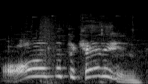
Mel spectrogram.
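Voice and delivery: high, whiny plea for the cat; high pleading whine. Pretend. Friend pleads with streamer to let the cat in, in a high whine. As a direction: beg in a high silly voice.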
